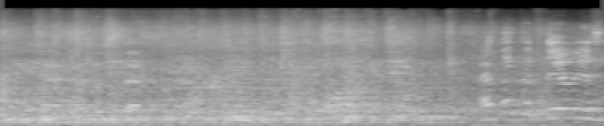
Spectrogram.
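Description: Acoustic guitar playing in a tiled corridor, over a bed of noise and voices. A man's voice starts talking near the end.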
